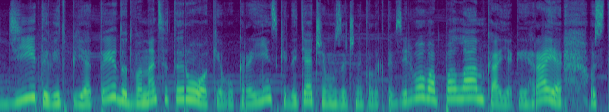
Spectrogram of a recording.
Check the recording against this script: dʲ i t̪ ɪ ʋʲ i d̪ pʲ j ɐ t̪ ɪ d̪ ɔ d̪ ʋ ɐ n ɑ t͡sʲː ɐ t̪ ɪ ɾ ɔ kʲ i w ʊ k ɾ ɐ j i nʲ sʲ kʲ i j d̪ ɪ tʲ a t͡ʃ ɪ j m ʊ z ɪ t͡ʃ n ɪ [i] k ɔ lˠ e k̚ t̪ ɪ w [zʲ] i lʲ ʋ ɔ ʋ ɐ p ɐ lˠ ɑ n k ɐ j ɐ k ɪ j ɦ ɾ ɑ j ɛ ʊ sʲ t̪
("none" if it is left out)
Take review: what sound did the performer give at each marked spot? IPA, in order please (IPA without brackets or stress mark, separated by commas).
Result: j, zʲ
